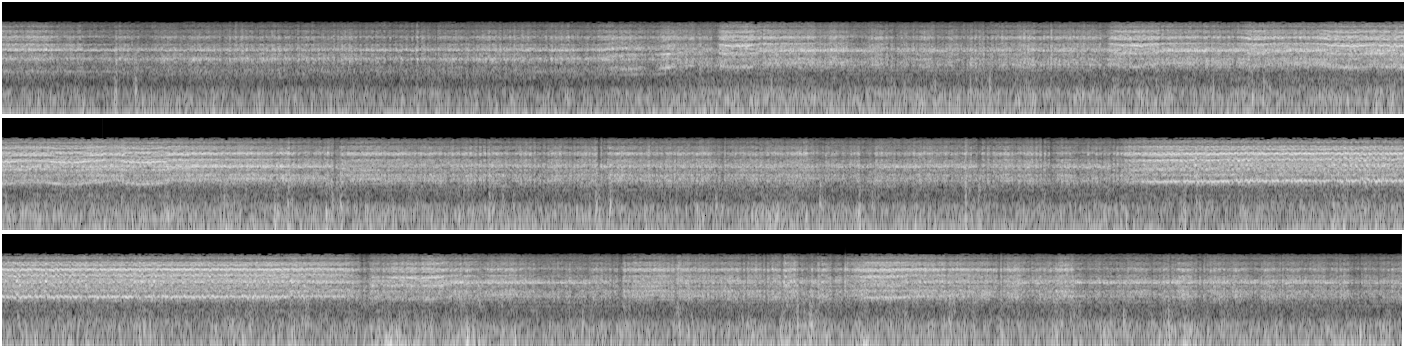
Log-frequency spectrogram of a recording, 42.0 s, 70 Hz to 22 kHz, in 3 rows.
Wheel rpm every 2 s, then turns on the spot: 160, 160, 170, 220, 230, 230, 220, 220, 230, 230, 230, 230, 220, 210, 210, 220, 230, 230, 230, 230, 230.
none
